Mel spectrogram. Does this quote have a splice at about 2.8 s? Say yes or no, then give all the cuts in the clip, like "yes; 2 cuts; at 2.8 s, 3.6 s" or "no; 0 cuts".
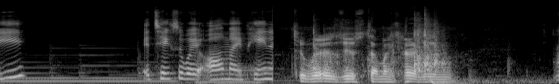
yes; 1 cut; at 2.8 s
